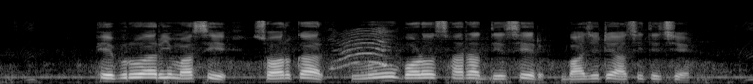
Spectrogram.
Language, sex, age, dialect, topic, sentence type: Bengali, male, <18, Western, banking, statement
